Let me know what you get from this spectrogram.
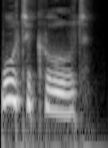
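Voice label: "water-cooled", British English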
